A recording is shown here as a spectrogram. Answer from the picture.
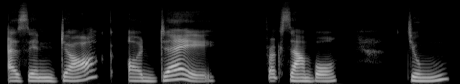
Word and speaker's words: da: The word da, skin, is pronounced da.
